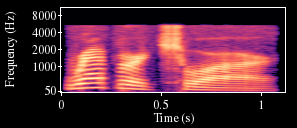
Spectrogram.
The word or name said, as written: repertoire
